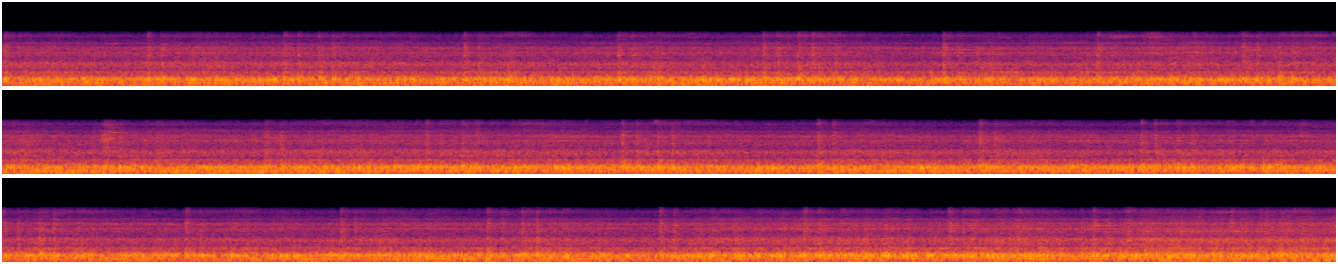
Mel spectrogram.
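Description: Intermodal freight train rolling past, its container and trailer cars giving a steady, unbroken low rumble of wheels on rail.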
